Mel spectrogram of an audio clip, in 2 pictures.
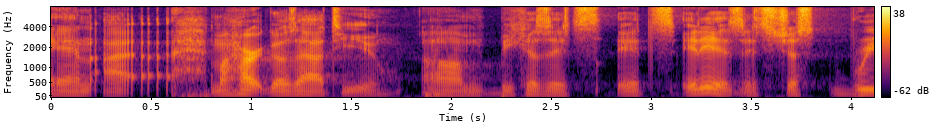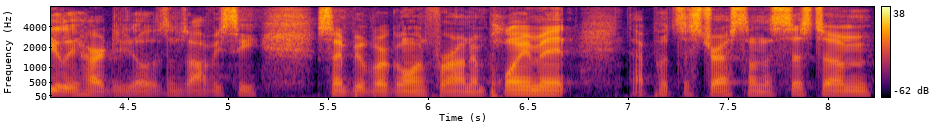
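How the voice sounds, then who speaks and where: This man talks at a fairly quick pace in a flat, monotone delivery with vocal fry, on a very clean recording with a silent background. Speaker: podcast host. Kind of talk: solo monologue. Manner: halting.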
